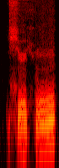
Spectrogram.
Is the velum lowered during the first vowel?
yes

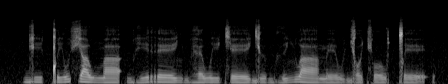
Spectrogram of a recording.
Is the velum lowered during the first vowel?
no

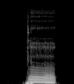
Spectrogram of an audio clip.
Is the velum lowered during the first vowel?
yes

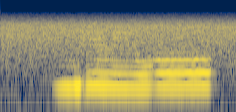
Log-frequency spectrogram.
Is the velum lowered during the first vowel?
yes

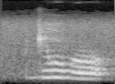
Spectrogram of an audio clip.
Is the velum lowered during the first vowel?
yes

